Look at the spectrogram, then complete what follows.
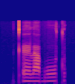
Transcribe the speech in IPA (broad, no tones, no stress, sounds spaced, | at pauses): kʼ ɛ l a b o t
